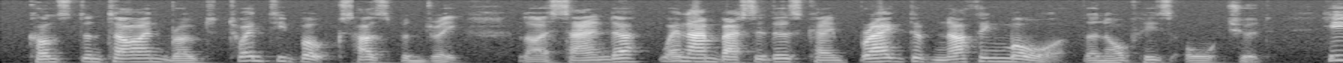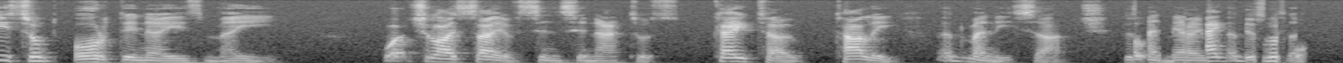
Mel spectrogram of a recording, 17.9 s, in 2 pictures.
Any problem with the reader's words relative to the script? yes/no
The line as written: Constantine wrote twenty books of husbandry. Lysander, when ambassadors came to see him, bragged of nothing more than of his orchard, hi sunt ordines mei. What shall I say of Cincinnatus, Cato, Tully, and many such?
yes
